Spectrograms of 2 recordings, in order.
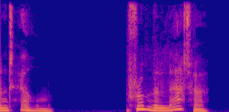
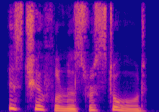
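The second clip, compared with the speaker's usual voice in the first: ordinary delivery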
